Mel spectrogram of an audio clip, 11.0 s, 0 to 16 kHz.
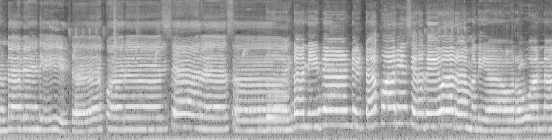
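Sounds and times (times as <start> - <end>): women singing folk song: 0.0 - 11.0.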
